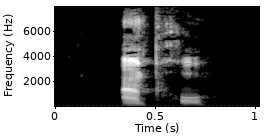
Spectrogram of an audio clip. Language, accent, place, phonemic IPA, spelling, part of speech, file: French, France, Lyon, /ɛ̃.pʁo/, impro, noun, LL-Q150 (fra)-impro.wav
- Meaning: improv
